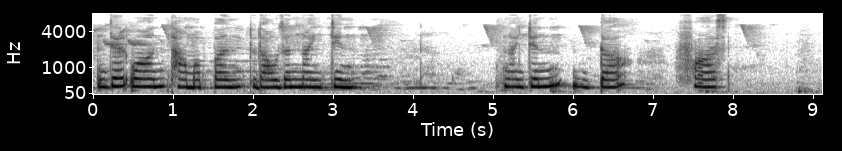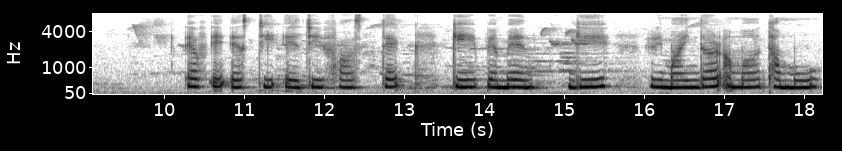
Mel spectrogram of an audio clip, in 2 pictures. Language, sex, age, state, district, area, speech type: Manipuri, female, 30-45, Manipur, Senapati, rural, read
